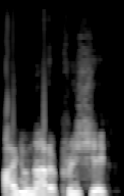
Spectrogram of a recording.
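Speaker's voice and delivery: an aide bristling before being cut off; indignant staffer. Acted.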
